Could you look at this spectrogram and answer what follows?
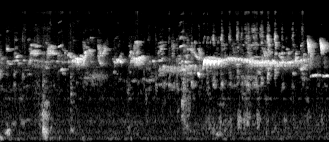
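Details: Canary singing to stimulate females for mating: a continuous high, warbling song with rolling trills and buzzy, sustained passages that swell louder toward the middle. Faint low background rumbles and thumps sit beneath.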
